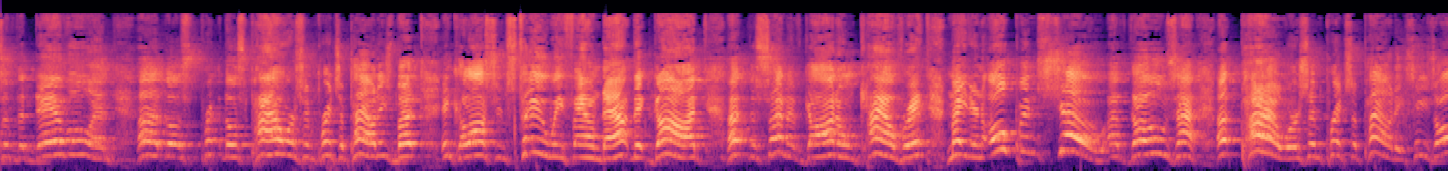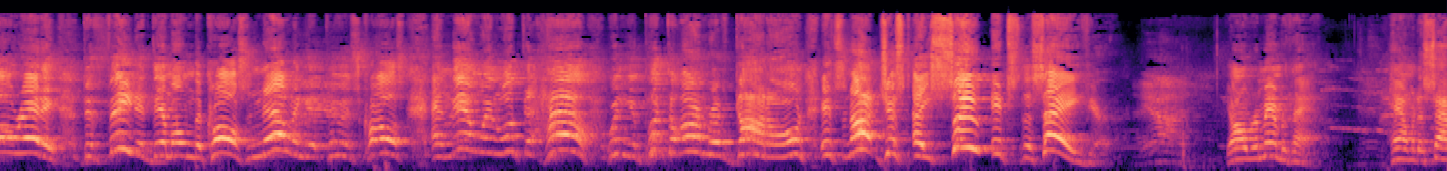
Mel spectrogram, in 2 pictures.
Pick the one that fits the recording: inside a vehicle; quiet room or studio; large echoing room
large echoing room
